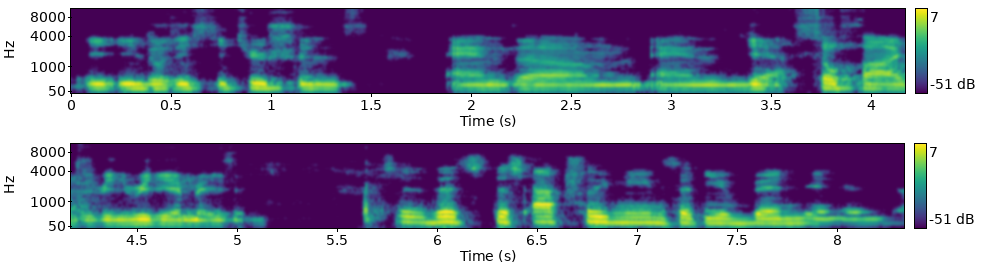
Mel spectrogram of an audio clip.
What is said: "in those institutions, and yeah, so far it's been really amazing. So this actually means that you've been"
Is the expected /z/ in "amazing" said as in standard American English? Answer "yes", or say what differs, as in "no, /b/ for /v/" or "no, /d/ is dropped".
yes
